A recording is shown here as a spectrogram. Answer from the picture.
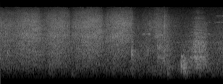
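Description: Terry cloth rubbing oil into a teak tabletop: a steady, soft rubbing noise.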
